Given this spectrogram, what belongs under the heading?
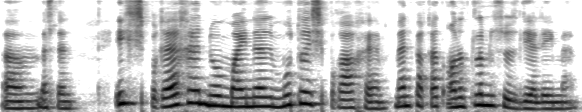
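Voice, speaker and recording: A young woman, a native Uyghur speaker, teaching German; she reads each example sentence slowly and a bit louder, then explains it in a calmer, lower voice. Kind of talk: recorded language lesson.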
